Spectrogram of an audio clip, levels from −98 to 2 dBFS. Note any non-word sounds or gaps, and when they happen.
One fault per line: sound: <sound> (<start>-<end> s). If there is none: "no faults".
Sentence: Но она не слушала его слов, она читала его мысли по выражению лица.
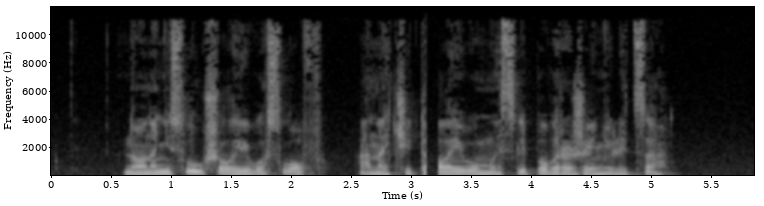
sound: dropout (3.1-3.2 s)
